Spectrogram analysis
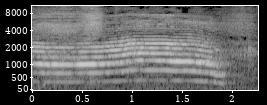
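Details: A cat standing guard on indoor stairs, keeping its owner from coming down, gives one steady, drawn-out yowl, level and tonal, sagging lower and fading at the end.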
